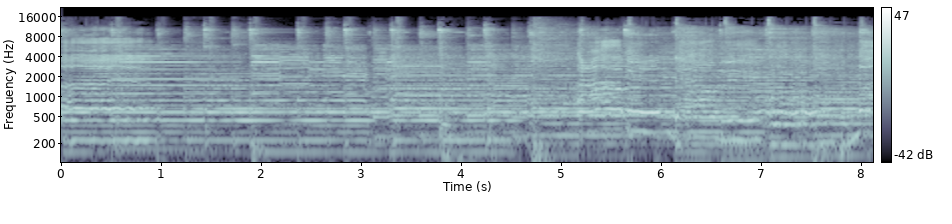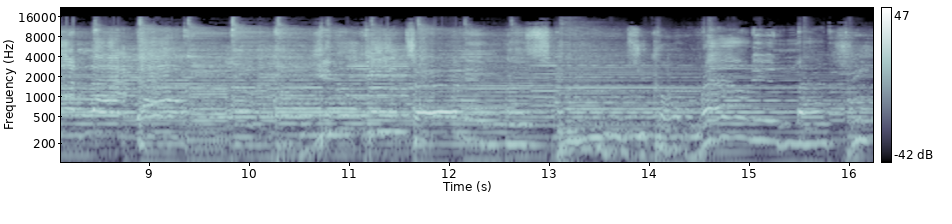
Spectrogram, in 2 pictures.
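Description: A live band playing between sung lines: acoustic guitar strumming over bass, with a steady drum beat.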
